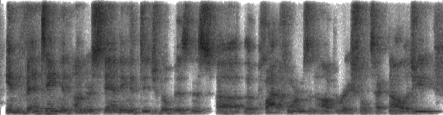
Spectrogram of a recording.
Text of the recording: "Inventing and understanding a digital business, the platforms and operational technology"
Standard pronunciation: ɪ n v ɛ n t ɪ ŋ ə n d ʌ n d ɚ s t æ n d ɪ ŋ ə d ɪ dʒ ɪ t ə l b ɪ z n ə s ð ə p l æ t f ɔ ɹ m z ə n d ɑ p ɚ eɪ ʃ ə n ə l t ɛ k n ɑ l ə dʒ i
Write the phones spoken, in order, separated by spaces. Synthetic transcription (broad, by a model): ɪ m v ɛ n t ɪ ŋ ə n ʌ n d ɚ s t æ n d ɪ ŋ ə d ɪ dʒ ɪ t l b ɪ z n ə s ð ə p l æ t f ɔ ɹ m z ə n ɑ p ɚ eɪ ʃ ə n l t ɛ k n ɑ l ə dʒ i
